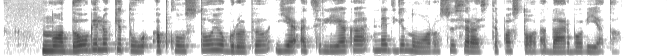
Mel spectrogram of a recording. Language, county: Lithuanian, Tauragė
